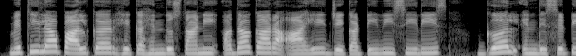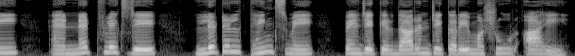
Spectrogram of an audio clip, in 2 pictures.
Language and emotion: Sindhi, neutral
